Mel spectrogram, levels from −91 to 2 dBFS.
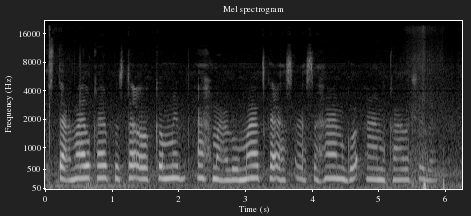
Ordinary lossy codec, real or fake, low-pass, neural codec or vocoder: MP3, 96 kbps; real; 19.8 kHz; none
